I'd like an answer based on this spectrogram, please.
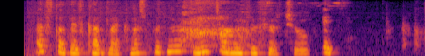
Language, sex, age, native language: Icelandic, female, 50-59, Icelandic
